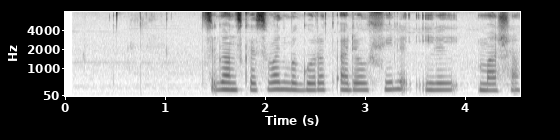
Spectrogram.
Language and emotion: Russian, neutral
